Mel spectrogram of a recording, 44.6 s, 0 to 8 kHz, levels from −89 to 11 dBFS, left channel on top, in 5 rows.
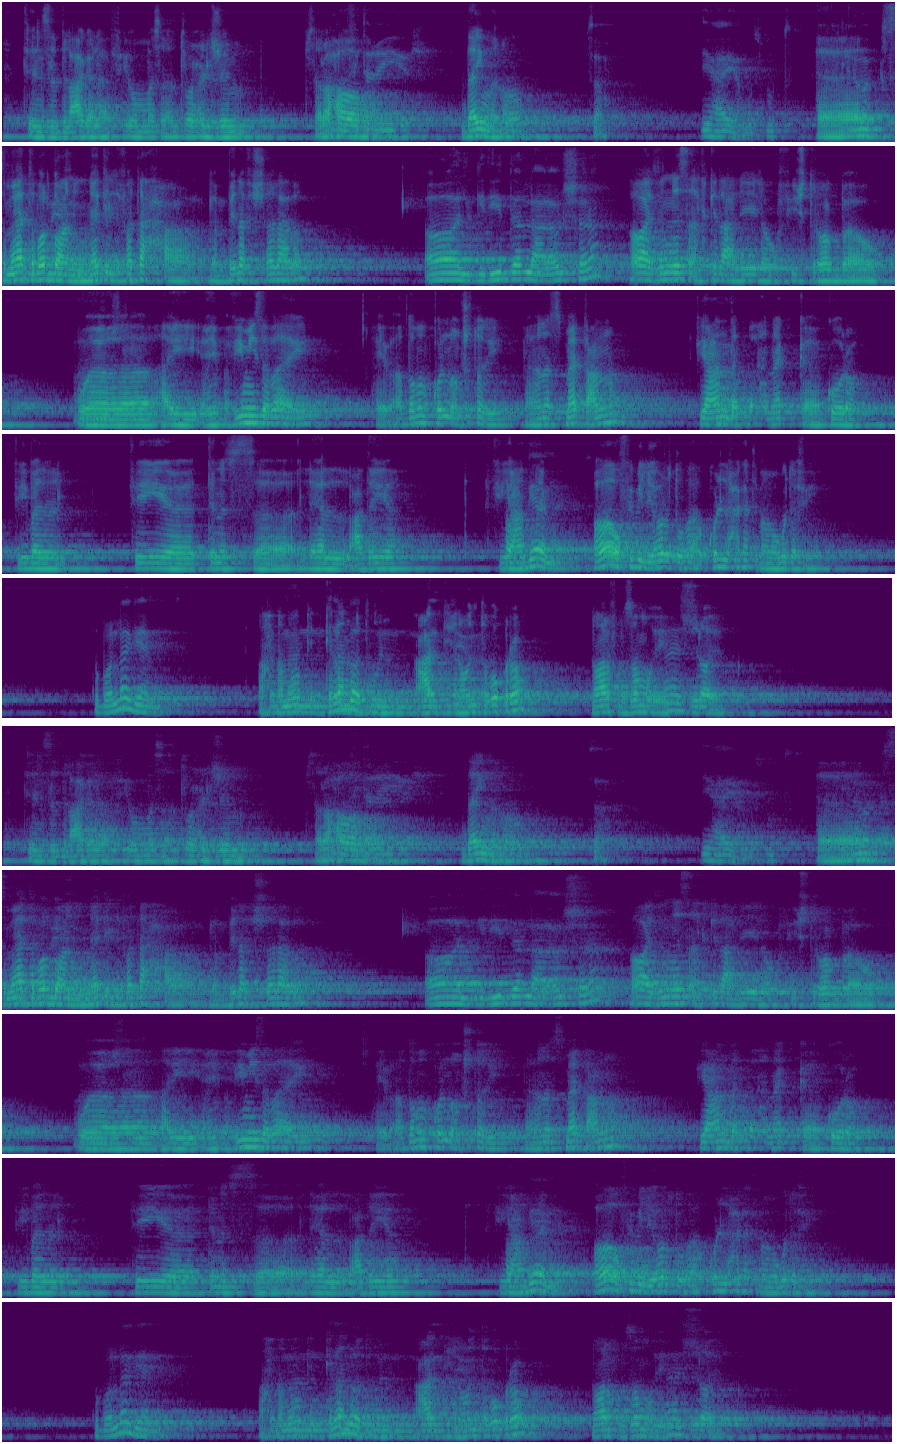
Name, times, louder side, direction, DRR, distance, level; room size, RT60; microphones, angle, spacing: voice 1, 0.2-2.5 3.1-3.9 4.6-5.3 8.1-12.0 15.2-17.8 18.6-21.0 21.6-24.1 24.8-26.5 26.9-27.5 28.1-30.8 31.7-32.2 32.7-35.0 38.3-41.0 41.6-42.9, left 4 dB, 80° left, 12 dB, 0.8 m, -32 dB
voice 2, 3.3-4.2 5.9-6.1 7.0-7.7 8.4-8.7 8.9-9.9 13.2-15.0 18.6-19.3 19.5-19.7 25.0-25.2 31.8-32.4 36.6-37.3 38.4-40.6 42.3-42.6, left 4 dB, 40° left, 8 dB, 0.5 m, -35 dB
17.5 x 7.6 x 7.4 m, 2.7 s
head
